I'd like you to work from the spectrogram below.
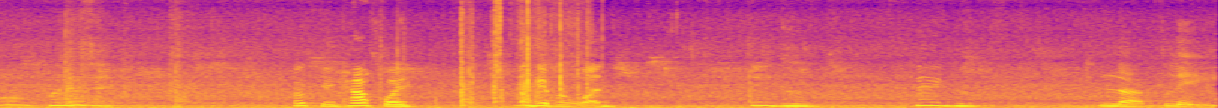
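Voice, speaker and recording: This young woman vlogs casually from a horse barn partly outdoors in rain, her slightly high voice lively in intonation but slow, with frequent pauses. She laughs often while filming herself on a phone at arm's length, and barn noise fills the phone audio.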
